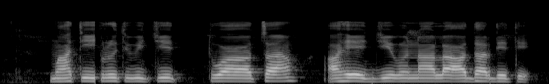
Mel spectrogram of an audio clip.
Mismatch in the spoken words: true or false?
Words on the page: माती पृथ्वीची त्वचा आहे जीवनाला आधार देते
false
